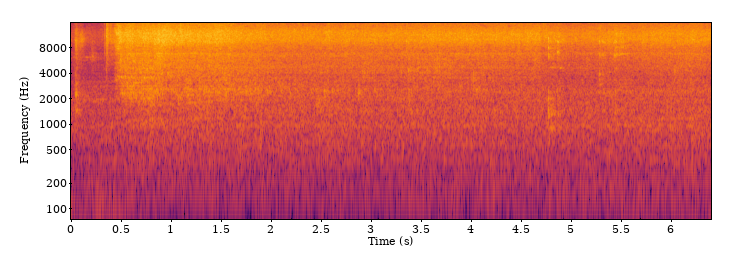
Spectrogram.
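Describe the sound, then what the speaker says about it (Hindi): Cumin and ground onion paste sizzle hard in hot oil inside a pressure cooker, a dense, steady hiss that flares loudly at first, then settles into continuous frying with no talk. "अब थोड़ा सा जीरा डाल के हम इसमें ये जो हमने प्याज पीसी थी, ग्राइंड की थी, ये डाल देंगे।"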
